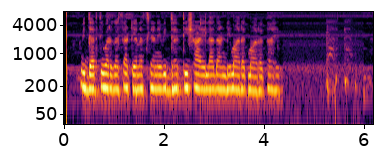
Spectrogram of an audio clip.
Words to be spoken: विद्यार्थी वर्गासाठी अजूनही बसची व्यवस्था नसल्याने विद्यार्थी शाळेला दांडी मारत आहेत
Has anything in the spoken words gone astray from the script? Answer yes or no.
yes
